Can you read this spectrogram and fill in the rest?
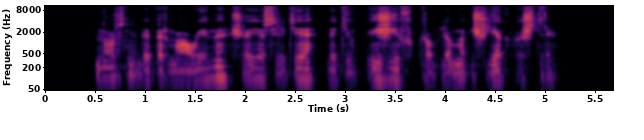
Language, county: Lithuanian, Utena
